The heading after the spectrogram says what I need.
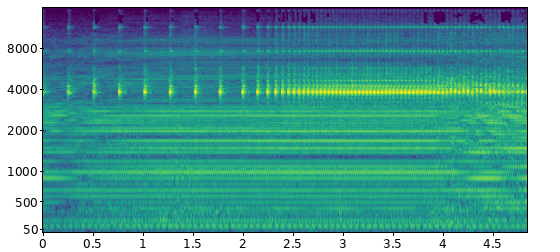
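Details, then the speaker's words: HVAC service call for a house not cooling: the refrigerant leak detector's ticks speed up into a steady squeal at the very dirty indoor coil, showing a leak there. The coil is to be replaced; the charge doesn't look too low. "all right we're picking up one refrigerant leak right here"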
